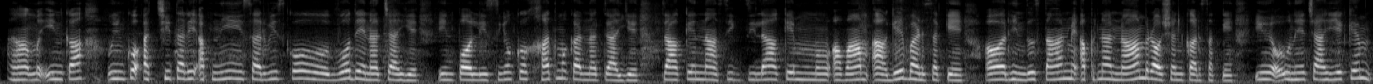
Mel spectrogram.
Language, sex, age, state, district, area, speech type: Urdu, female, 18-30, Maharashtra, Nashik, urban, spontaneous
